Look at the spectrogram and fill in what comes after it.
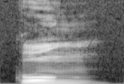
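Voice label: "gong1", Mandarin Chinese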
